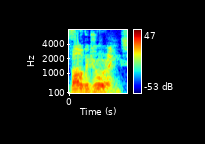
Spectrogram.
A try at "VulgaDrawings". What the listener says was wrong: Vulgar without the R because it rhymes with vulva.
